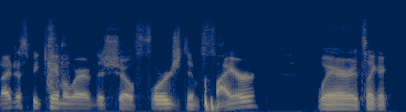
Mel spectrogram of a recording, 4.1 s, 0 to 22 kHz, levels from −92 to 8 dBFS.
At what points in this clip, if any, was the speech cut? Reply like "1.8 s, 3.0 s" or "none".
none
